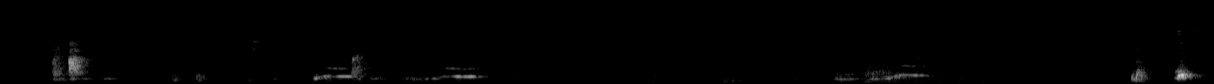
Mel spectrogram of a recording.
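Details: Four-week-old Cavalier King Charles Spaniel puppies from Daisy's litter in an indoor puppy pen give short, scattered yelps and squeaks in a quiet small room, bursts separated by several seconds of silence and ending in two sharper cries.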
